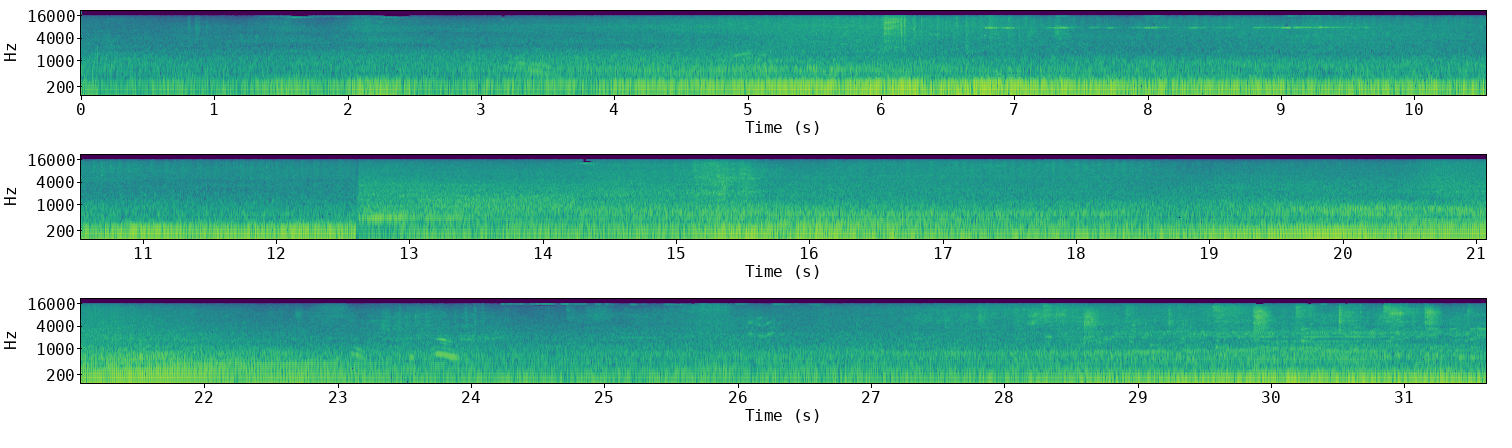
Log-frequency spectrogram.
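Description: Classic American cars driving past at low speed, their engines giving a steady low rumble that swells as each one goes by. About twenty seconds in, one car accelerates and its engine note rises steadily for a few seconds.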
